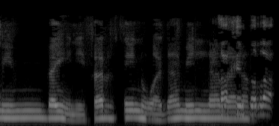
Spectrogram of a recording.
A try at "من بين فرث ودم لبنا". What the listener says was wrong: فخم الراء الساكن مفتوح ما قبلها، من بين فر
